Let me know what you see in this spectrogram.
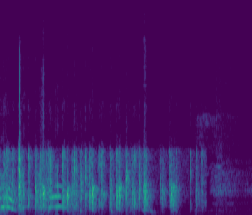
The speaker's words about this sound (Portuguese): Aplausos agora.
